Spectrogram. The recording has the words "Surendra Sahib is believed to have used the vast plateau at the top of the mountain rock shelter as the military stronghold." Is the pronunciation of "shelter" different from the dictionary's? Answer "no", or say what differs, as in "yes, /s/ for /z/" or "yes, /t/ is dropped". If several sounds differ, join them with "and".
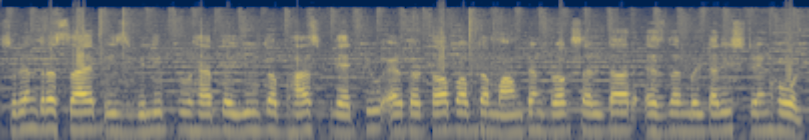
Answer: yes, /s/ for /ʃ/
